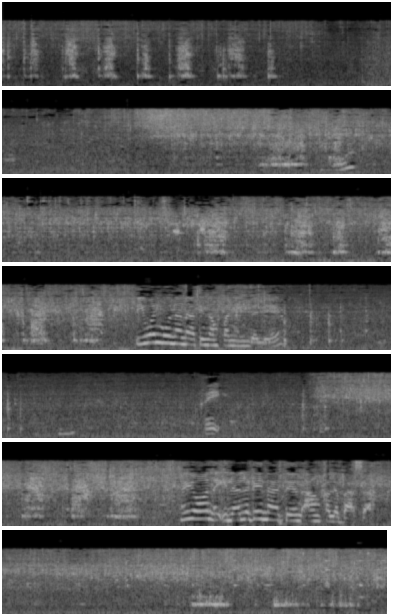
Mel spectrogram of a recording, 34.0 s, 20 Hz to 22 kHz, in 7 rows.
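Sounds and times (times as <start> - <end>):
spoon stirring food in a pan while cooking ginataang kalabasa: 0.0 - 3.6, 6.7 - 19.8, 23.2 - 26.6, 27.7 - 33.9
hissing sizzle of food in a pan: 0.0 - 19.8, 23.1 - 33.9
water poured into pan of sautéed food: 2.5 - 16.3, 23.3 - 26.6, 28.1 - 33.9
speech: 17.2 - 18.2, 22.0 - 22.3, 26.6 - 29.2.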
